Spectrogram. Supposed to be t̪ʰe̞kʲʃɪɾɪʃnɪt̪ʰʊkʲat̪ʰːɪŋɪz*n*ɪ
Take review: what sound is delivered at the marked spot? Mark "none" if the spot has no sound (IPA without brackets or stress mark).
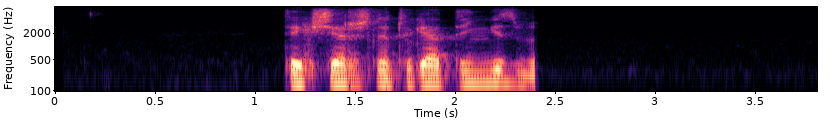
m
